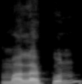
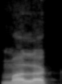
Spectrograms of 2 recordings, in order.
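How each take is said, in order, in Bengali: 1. শব্দটি একটি যোগ করা 'un' ধ্বনি দিয়ে শেষ হয়। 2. শব্দটি একটি খালি 'k' ধ্বনি দিয়ে শেষ হয়।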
